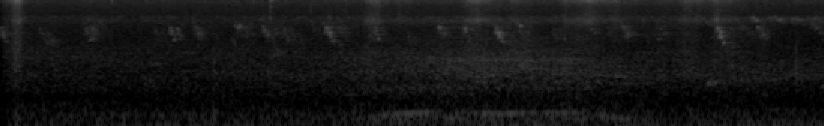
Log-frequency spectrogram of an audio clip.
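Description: Outdoor ambience of small birds chirping, short calls repeating every second or so, over a steady low background hum. A brief thump sounds just after the start.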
